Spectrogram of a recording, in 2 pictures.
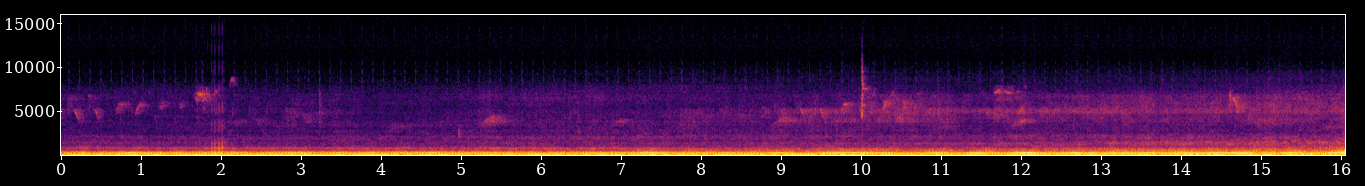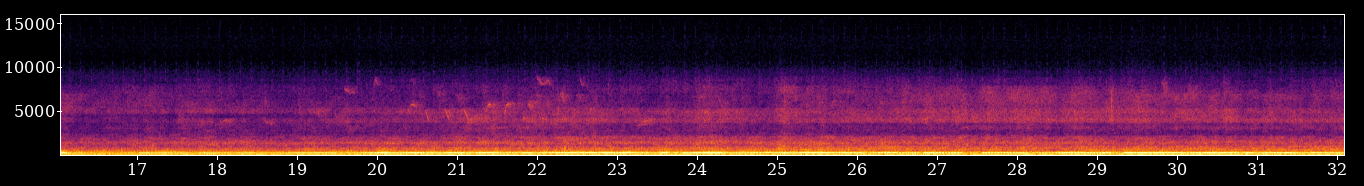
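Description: A steady low motor-like hum with two constant tones, growing slowly louder over the last third, the higher tone dropping slightly in pitch near the end.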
